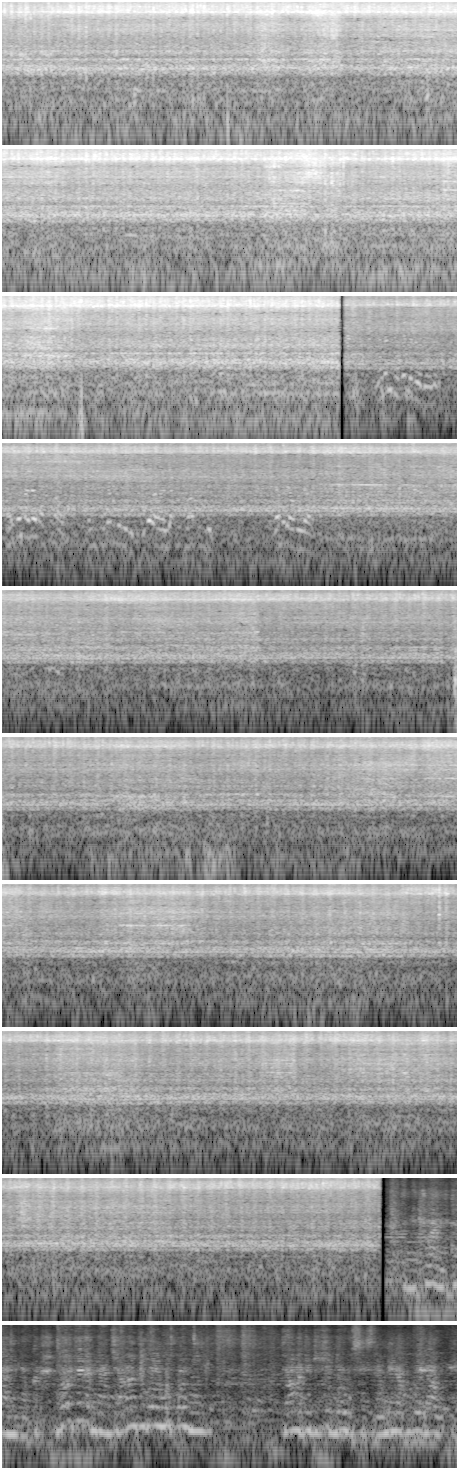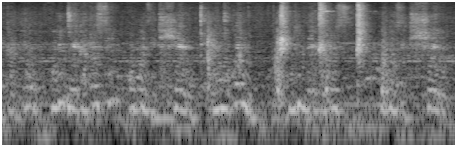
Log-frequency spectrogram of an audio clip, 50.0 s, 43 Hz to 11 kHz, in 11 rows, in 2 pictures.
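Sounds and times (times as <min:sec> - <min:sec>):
band saw cutting wood: 0:00.0 - 0:40.2.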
